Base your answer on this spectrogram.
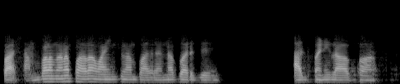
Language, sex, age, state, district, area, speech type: Tamil, male, 18-30, Tamil Nadu, Tiruppur, rural, conversation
